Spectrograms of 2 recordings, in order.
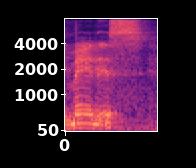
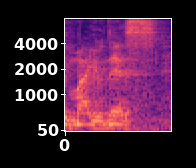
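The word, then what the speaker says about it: mayonnaise: was born things like americans would say menace where i came from who would say mayonese my pronunciation yes but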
